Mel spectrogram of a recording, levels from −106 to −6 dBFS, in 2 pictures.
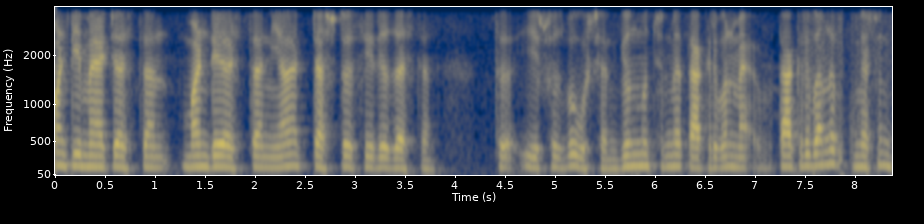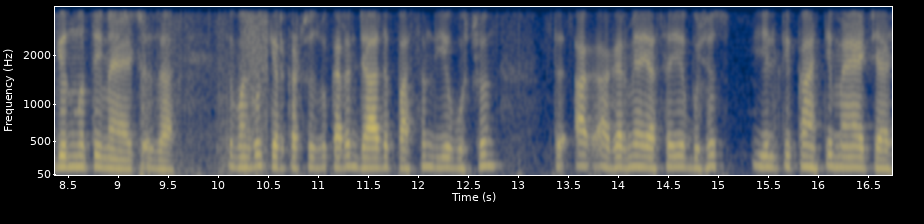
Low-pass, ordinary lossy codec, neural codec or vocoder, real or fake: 3.6 kHz; none; none; real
